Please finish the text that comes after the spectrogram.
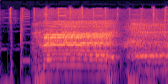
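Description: A goat gives a single long, wavering bleat up close, preceded by a couple of short clicks and followed by a softer breathy tail.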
